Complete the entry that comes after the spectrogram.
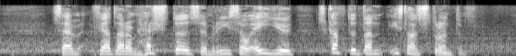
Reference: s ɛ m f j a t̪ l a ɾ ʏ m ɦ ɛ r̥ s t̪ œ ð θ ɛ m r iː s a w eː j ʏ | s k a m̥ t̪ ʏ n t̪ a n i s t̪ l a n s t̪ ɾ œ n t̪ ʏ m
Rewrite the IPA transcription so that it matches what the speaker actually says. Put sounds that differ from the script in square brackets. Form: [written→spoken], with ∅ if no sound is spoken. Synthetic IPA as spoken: s ɛ m f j a t̪ l a ɾ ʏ m ɦ ɛ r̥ s t̪ œ ð [θ→s] ɛ m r iː s a w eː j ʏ | s k a m̥ t̪ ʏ n t̪ a n i s t̪ l a n s t̪ ɾ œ n t̪ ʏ m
